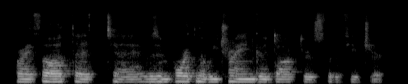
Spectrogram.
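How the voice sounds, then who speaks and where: A man with a slight Irish accent speaks in a dark, mellow tone. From Ireland. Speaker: medical school dean and professor. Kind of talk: interview.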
